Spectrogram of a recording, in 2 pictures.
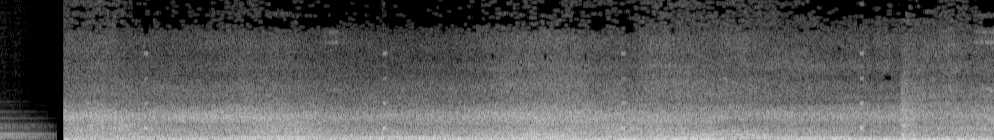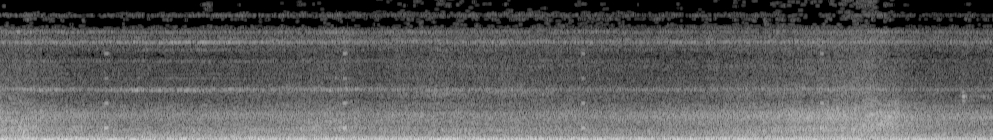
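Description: Piano music cuts off about half a second in. Then steady road-traffic noise at a busy intersection: vehicle engines and tyre noise, with one engine's tone shifting in pitch a few seconds in.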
